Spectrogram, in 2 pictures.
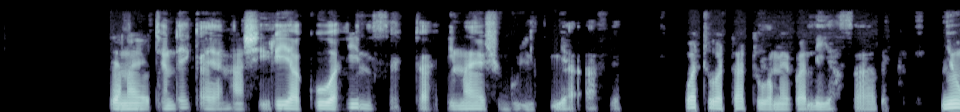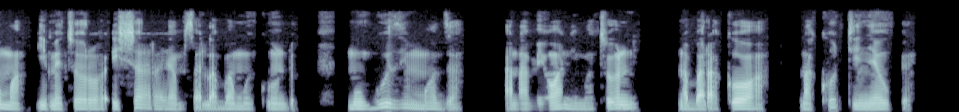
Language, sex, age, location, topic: Swahili, male, 18-24, Mombasa, health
